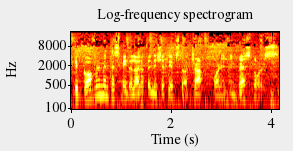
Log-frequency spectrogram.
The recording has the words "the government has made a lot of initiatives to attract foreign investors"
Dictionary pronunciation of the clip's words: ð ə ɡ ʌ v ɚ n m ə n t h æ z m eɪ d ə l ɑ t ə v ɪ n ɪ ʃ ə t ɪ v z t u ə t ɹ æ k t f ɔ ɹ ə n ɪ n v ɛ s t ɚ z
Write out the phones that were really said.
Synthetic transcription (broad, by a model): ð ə ɡ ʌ v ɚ n m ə n t h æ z m eɪ d ə l ɑ t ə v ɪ n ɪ ʃ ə t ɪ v s t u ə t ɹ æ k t f ɔ ɹ ə n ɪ n v ɛ s t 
